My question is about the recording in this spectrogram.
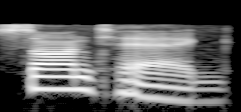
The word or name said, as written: sontag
